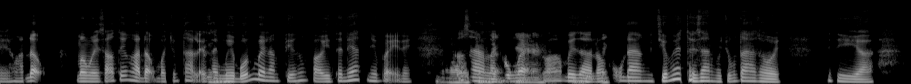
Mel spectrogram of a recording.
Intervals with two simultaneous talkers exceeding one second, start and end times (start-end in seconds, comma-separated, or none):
4.6-6.1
